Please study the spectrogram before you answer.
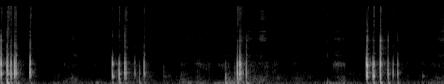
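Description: Gold finger rings tap on a wooden cutting board in four quick bursts of light clicks, separated by near-silence. Each click is short, dry and bright, centered around 500 Hz to 1 kHz, with almost no ring.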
